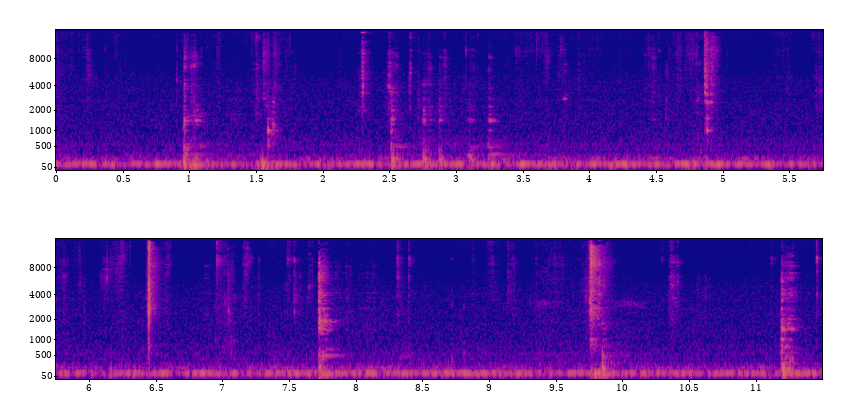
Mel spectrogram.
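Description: Kitchen scissors snipping through boiled lean pork shoulder held with metal tongs over a steel pot: faint, scattered sharp clicks and snips a second or two apart, over a steady low hum.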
